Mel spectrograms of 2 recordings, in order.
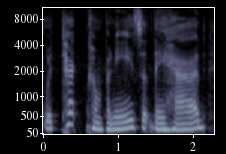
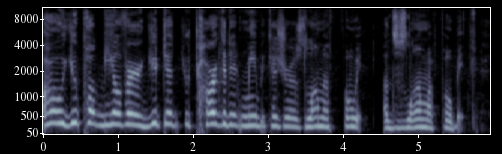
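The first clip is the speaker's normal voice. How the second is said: put-on scream, higher pitch; 5 semitones higher than usual. Retelling someone pulled over complaining: imitating someone screaming. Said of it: "they start screaming".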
